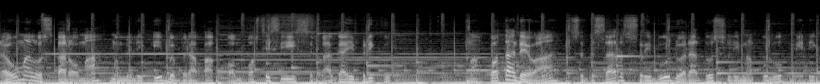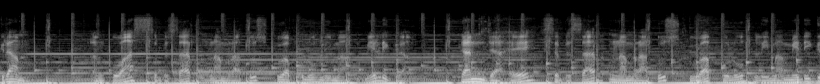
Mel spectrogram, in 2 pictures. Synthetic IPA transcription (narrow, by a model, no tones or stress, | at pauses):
raumaluskaɾomahməmilikibəbəɾapakɔmposisisəbaɡajbəɾikʊt̪̚ | mahkot̪adewasəbəsarsəɾibuduaɾat̪ʊslimapulʊhmiliɡɾam | ləŋkuasːəbəsarənamrat̪ʊsduapulʊhlima̰miliɡɾa̰mdand͡ʒaɦesəbəsarənamra̰t̪ʊsduapulʊhlimamiliɡ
